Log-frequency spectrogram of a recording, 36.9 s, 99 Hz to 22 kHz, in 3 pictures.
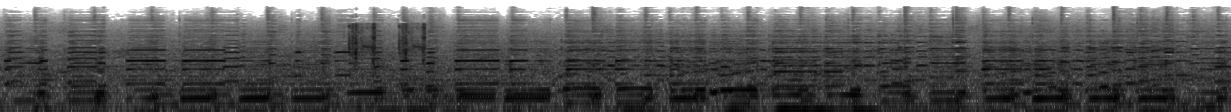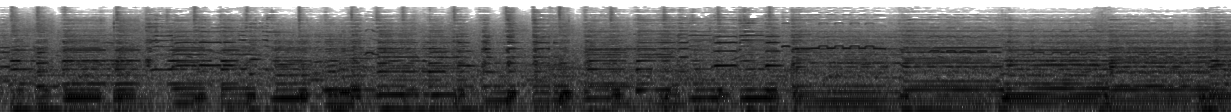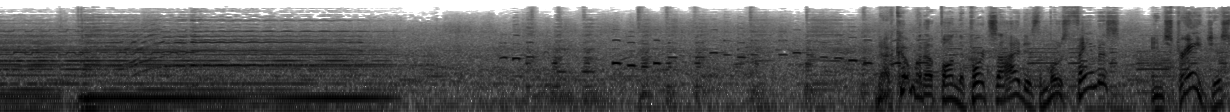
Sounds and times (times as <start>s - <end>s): Music: 0.0s - 28.8s, 29.6s - 36.9s.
